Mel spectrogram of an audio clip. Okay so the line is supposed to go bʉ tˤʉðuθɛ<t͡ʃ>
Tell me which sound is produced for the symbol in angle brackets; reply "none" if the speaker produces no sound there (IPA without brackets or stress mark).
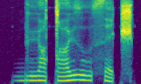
t͡ʃ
